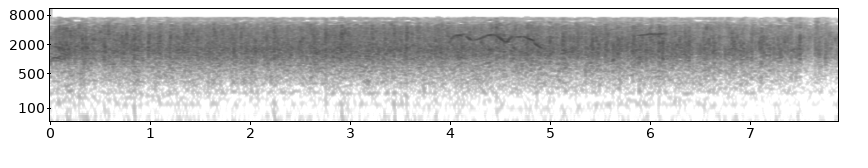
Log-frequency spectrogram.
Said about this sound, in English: All that applause for me. Oh, I feel so wanted.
